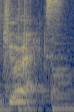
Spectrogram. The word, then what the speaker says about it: Durex: It's Durex. It rhymes with sex for a reason.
